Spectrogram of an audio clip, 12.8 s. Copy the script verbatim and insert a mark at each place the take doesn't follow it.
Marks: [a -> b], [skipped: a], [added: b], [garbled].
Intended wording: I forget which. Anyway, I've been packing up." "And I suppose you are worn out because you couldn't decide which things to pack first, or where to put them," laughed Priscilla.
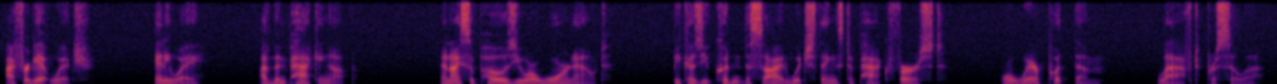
I forget which. Anyway, I've been packing up." "And I suppose you are worn out because you couldn't decide which things to pack first, or where [skipped: to] put them," laughed Priscilla.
